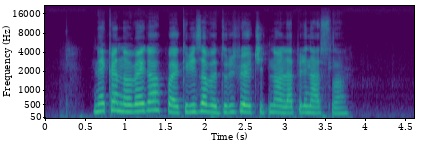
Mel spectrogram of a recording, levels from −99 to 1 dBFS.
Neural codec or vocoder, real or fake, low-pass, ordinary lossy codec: codec, 44.1 kHz, 7.8 kbps, Pupu-Codec; fake; 19.8 kHz; none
